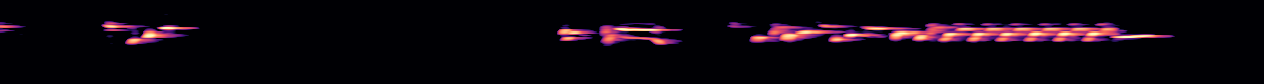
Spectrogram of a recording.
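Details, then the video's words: European goldfinch singing for song training of captive birds: two short chirps, a pause, then a rapid run of high twittering notes ending in a dense trill; quiet background. "goldfinch singing training your goldfinch to sing on command"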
